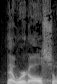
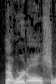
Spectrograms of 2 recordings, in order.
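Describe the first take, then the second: First: "also" marked off more gently; name "also" again, quieter; stress on also, softer. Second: "also" set apart and emphasised; single out the word "also"; stress on also. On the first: Pastor applying the word to the church. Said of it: "applies to us". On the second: Pastor pointing to a highlighted word. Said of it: "I highlighted in my Bible". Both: Shown as a demonstration.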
